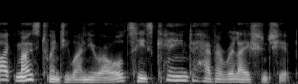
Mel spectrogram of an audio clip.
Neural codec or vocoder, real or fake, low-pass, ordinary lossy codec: codec, 24 kHz, 6 kbps, HILCodec; fake; 7.2 kHz; MP3, 64 kbps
